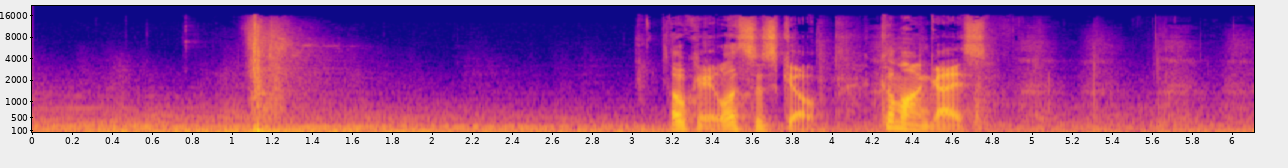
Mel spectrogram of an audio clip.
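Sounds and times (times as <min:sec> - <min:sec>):
low steady rumble: 0:00.0 - 0:06.1
video game arrow shot at a spider: 0:01.0 - 0:01.6
speech: 0:03.2 - 0:05.1.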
